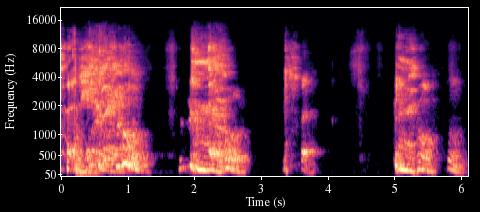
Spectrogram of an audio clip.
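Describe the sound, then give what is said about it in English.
A harsh coughing fit: several broad, raspy bursts in quick succession with short gasps and throat-clearing in between, loud with no talking. “Welcome to our cough cast.”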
